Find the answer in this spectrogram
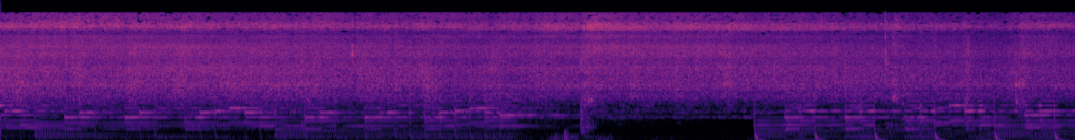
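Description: Shredded cabbage and carrots sizzling in a hot wok as they are stirred and tossed with a spatula. Background music plays underneath, picking up a steady beat about two-thirds of the way through.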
